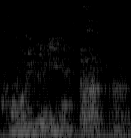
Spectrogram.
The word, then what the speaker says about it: koinonia: Koinonia. Koinonia. Yeah. If you want to be more Greek about it, it's like koinonia. But I mean, in the South, that's as close as we get.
